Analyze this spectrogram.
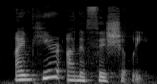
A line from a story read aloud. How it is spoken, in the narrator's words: the president kindly informed Allison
